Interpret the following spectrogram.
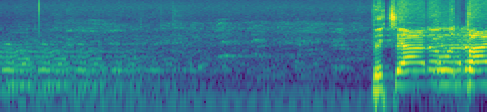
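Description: A low, steady electrical hum from a sound system during a pause in a man's amplified speech. His voice trails off at the start and comes back abruptly near the end with a sudden loud onset.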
